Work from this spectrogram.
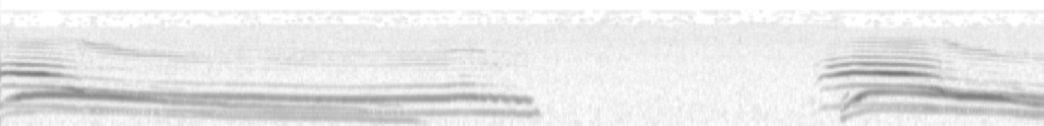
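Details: Nighttime cat fight recorded by trail camera: a loud, harmonically rich yowl descending over three seconds, about two seconds of quiet, then a sharp rising wail starting again.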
